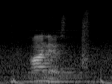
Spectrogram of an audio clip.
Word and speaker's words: honest: Sometimes it's not pronounced at the start of a word like honest and hour.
